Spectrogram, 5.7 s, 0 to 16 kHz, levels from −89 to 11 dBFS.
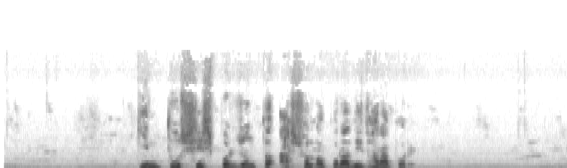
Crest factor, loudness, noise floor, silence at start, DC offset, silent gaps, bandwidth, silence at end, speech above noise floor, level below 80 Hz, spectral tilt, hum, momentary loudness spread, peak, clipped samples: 18 dB; -24 LUFS; -56 dBFS; 1.4 s; under 0.1%; none; 11 kHz; 1.55 s; 32 dB; -58 dBFS; -5.5 dB/octave; none; 5 LU; -8 dBFS; under 0.1%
